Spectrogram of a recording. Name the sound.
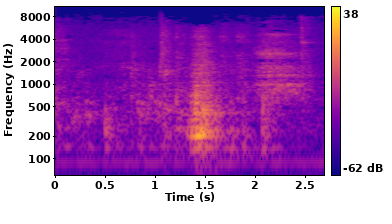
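door opening and closing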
